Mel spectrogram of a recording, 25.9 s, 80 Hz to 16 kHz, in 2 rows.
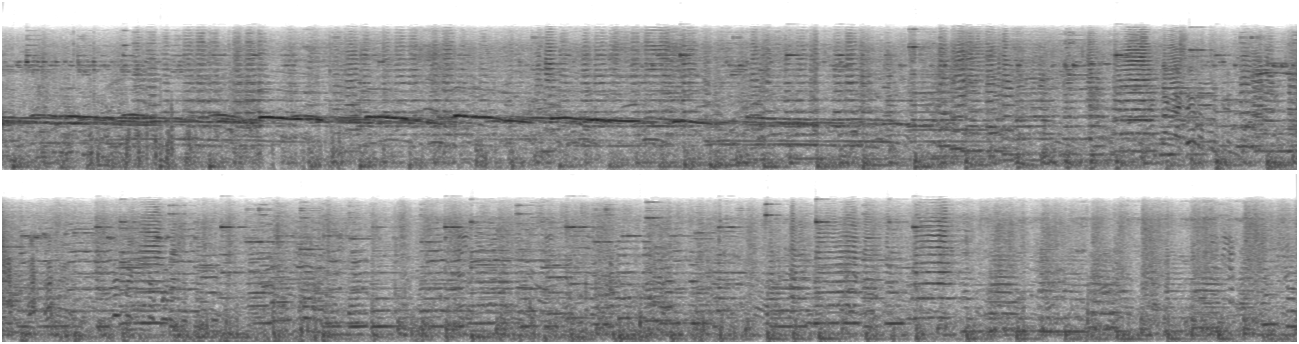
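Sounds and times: crowd voices: 0.0s - 25.9s
high wind-instrument melody: 0.0s - 25.9s
lower accompanying notes: 0.0s - 25.9s.

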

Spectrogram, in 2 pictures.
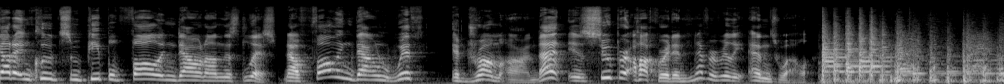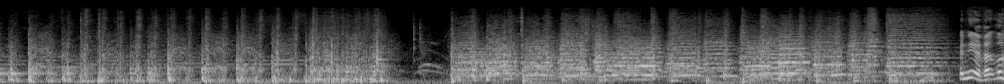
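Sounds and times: snare and bass drums: 8.2s - 19.6s
brass horns holding chords: 14.5s - 19.7s.

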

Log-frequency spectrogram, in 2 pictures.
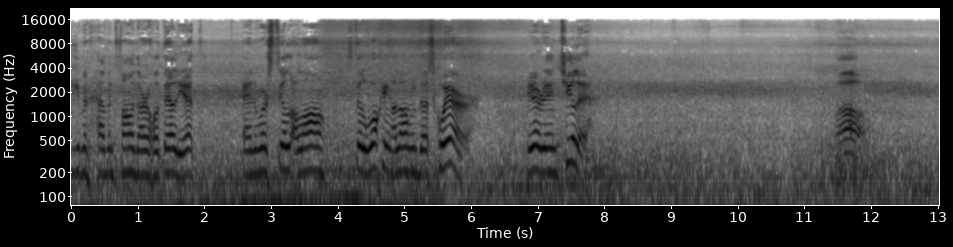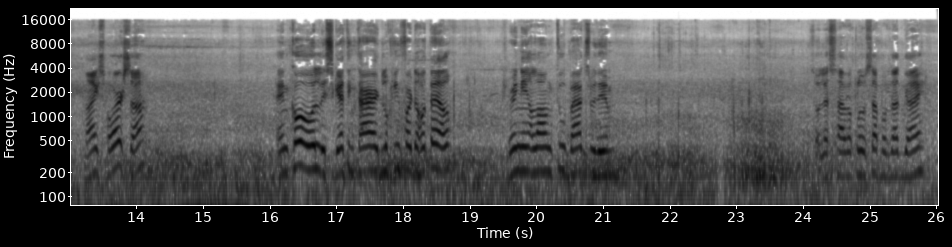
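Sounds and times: city background rumble: 0.0s - 26.0s
wind buffeting microphone: 0.0s - 26.0s.

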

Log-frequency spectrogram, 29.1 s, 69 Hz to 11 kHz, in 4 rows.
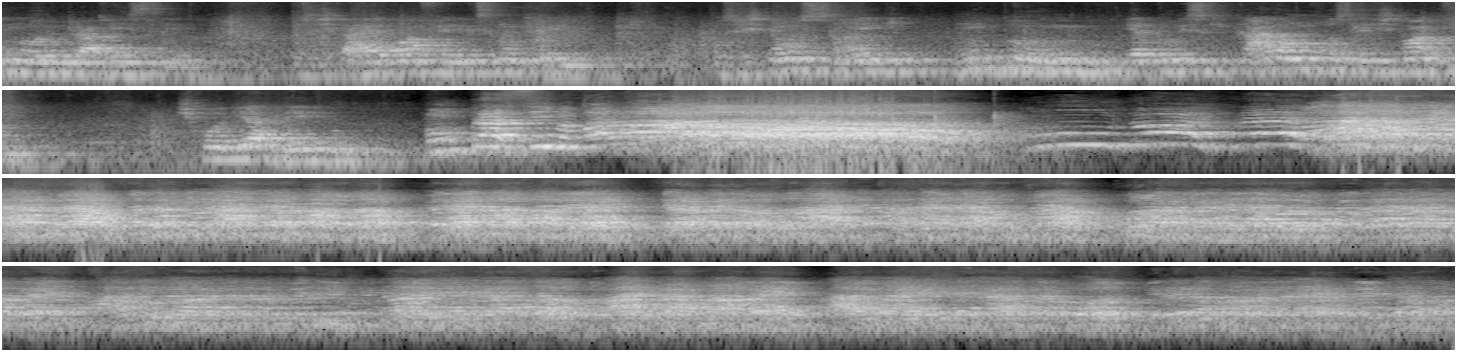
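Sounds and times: boys chanting and shouting: 12.4s - 26.1s.

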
